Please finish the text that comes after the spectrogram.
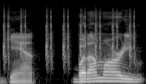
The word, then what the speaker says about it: Gaunt: I know it's pronounced Gant, but I'm already mispronouncing everyone's names on purpose, so I might as well.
